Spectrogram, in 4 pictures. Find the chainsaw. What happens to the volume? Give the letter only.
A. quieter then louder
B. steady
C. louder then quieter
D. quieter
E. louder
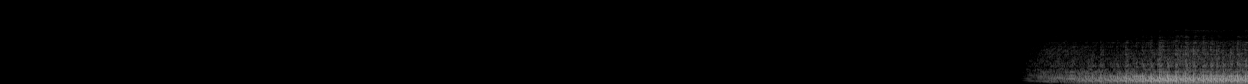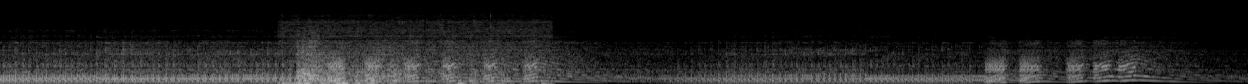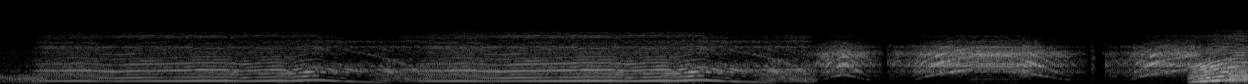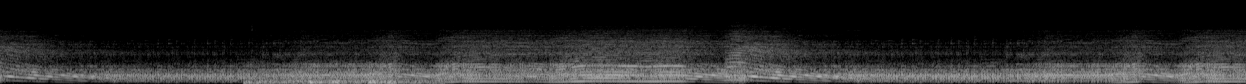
A.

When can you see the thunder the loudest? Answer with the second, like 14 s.
16 s.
